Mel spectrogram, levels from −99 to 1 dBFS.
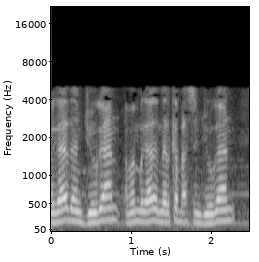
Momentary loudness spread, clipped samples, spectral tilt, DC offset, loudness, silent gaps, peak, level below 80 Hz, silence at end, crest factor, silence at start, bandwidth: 5 LU; under 0.1%; -11 dB/octave; under 0.1%; -21 LUFS; none; -4 dBFS; -60 dBFS; 0 s; 16 dB; 0 s; 5.2 kHz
